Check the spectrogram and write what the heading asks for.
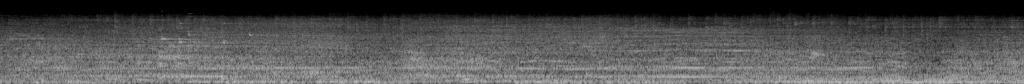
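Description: Loud scare-zone soundtrack: a steady low rumble under sustained music tones.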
